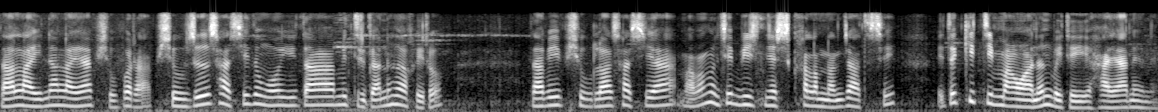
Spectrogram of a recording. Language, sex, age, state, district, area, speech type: Bodo, female, 60+, Assam, Baksa, urban, spontaneous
